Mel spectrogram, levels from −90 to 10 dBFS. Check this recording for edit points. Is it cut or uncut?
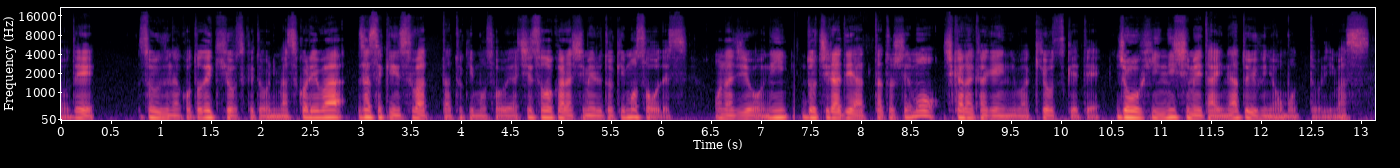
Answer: cut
